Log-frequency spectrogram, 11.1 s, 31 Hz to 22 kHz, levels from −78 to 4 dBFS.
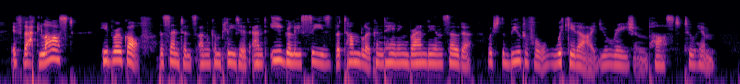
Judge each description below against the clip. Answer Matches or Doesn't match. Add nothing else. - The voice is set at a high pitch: Doesn't match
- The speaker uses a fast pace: Doesn't match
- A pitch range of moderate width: Doesn't match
